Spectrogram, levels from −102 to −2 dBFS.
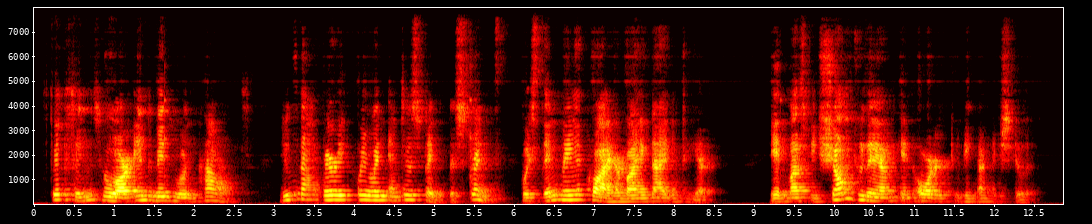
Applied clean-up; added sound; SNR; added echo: neural mask model DeepFilterNet 3.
